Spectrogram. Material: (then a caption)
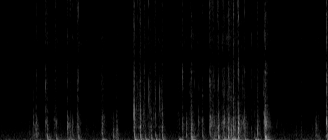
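Plastic. Fingertips type across a compact plastic mechanical keyboard with pink and cream cat keycaps. The keystrokes come as short, soft, low-weighted clicks and thocks, sometimes singly and sometimes in quick bursts with brief pauses between. Each one dies away almost at once.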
